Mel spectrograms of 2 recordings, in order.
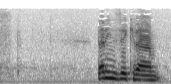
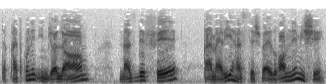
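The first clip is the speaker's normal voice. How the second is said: usual speaking voice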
